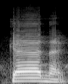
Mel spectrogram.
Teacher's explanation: کاف کا الف مدہ ہے، 1 الف کی مقدار کے برابر کھینچ کر پڑھیں گے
